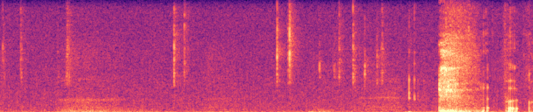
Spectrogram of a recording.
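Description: A computer keyboard being typed on, a few scattered key clicks spaced out, with a much louder knock near the end.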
